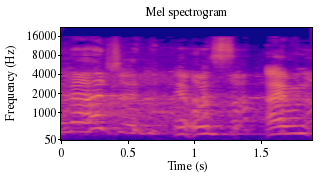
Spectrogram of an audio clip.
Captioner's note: audience laughs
